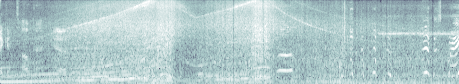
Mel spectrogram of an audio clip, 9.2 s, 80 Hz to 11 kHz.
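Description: A 1500hp R32 GT-R with an RD28/RB26 hybrid engine on E85 accelerating hard, revs sweeping up steeply, dropping sharply at a gear change, then climbing again, loud and close with turbo and exhaust noise.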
